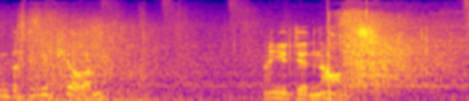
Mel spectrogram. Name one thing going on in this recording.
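Muskets fire in scattered, crackling shots.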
